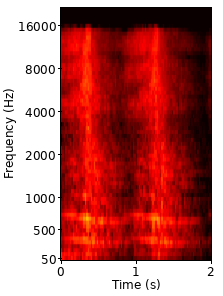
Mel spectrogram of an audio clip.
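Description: Racing-car engine sound for a toy car race: a steady, slightly falling hum that swells twice as the cars go by.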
